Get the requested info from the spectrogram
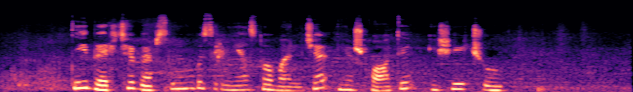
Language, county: Lithuanian, Kaunas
